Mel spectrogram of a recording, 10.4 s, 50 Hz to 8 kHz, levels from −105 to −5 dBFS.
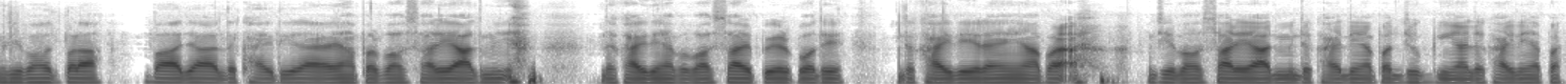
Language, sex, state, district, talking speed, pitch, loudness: Hindi, male, Chhattisgarh, Kabirdham, 200 wpm, 95 Hz, -35 LUFS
